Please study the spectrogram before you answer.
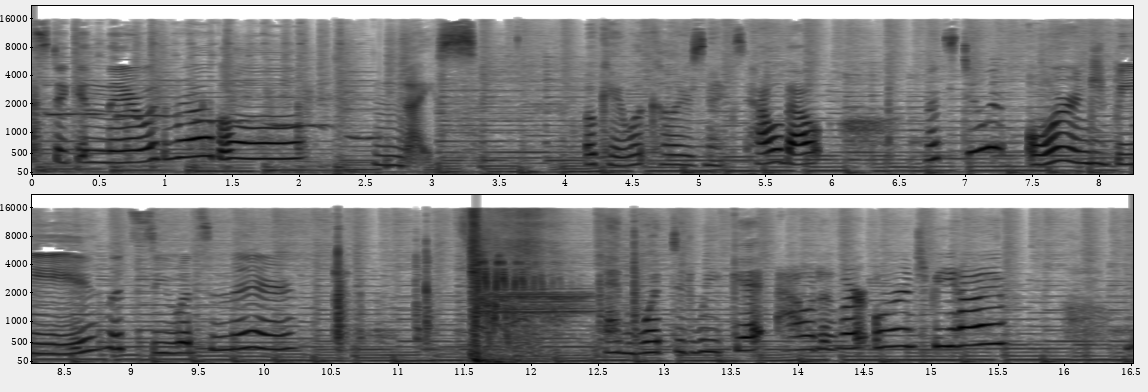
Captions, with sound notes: and stick it in there with Rubble. Nice. Okay, what color is next? How about... Let's do an orange bee. Let's see what's in there. (magical zap) And what did we get out of our orange beehive?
